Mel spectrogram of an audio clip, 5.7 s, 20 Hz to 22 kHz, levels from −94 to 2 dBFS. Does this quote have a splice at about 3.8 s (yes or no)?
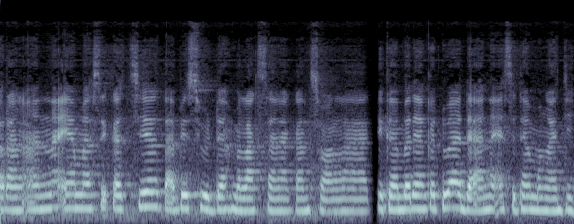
yes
